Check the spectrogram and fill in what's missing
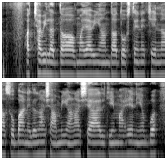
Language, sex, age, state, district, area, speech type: Dogri, male, 18-30, Jammu and Kashmir, Samba, rural, spontaneous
